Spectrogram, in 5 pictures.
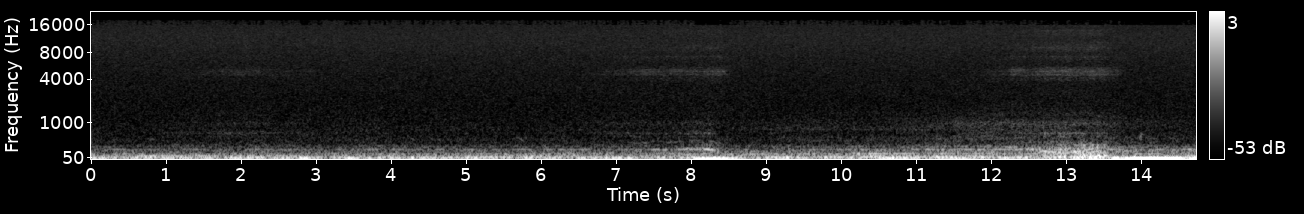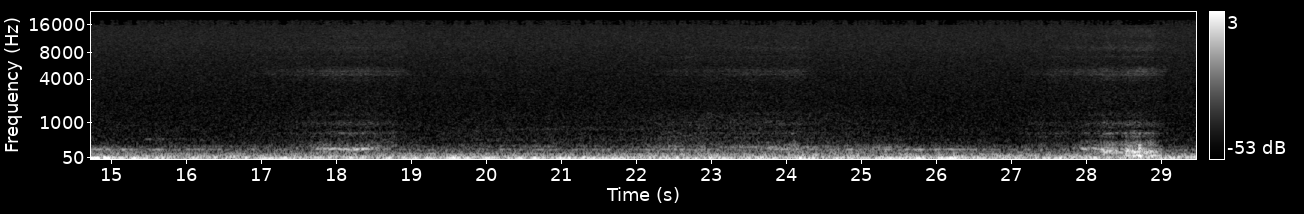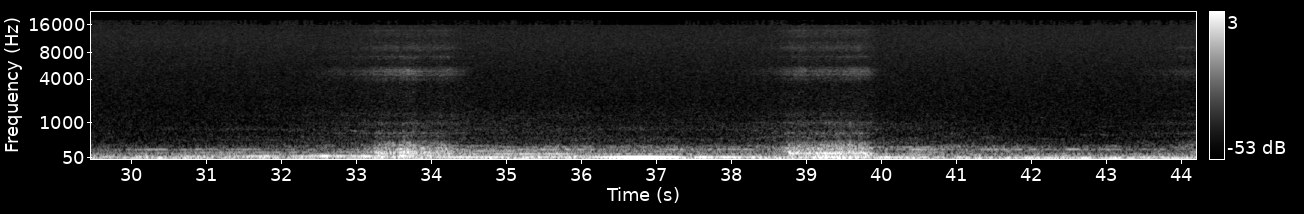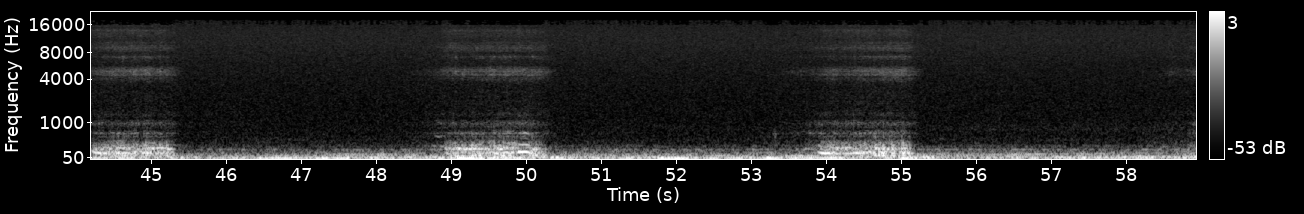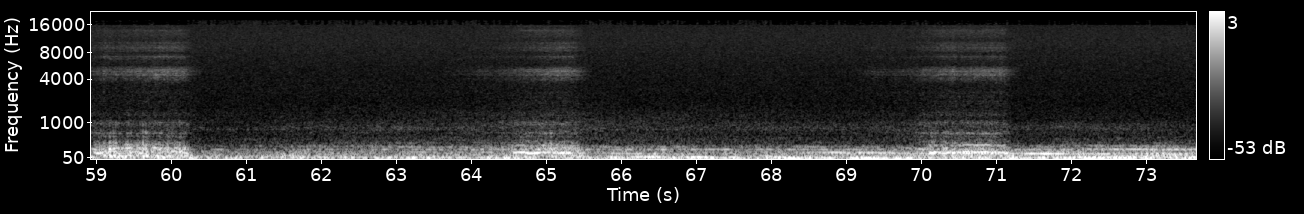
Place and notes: Calea Victoriei, București 010082 romania - yan sleeping
hotel.
5 minutes after sleep.
2 x dpa 6060 mics.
